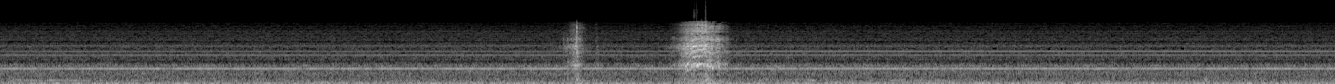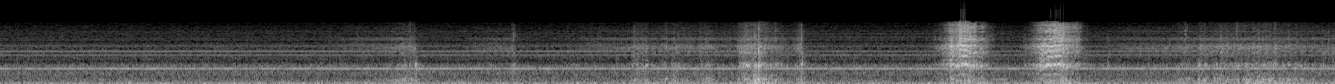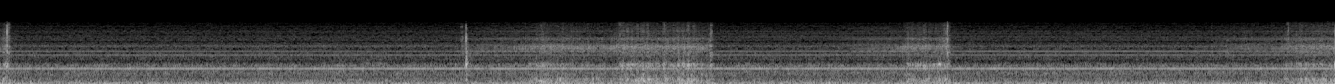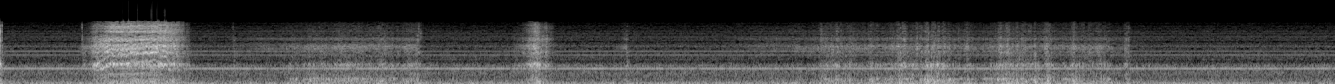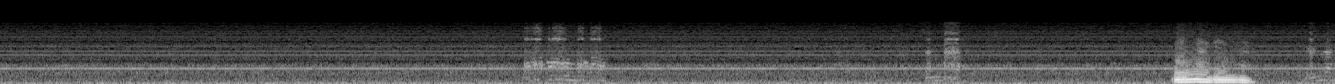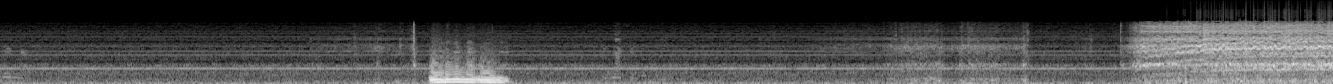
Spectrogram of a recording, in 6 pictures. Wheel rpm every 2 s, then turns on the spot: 0, 0, 0, 20, 0, 0, 0, 0, 10, 0, 10, 20, 20, 20, 0, 0, 20, 0, 0, 0, 40, 10, 10, 0, 20, 20, 0, 0, 0, 0, 0, 0, 0, 0, 0, 0, 0, 0, 10, 130.
20-22 24-28 32-34 42-44 48-52 76-78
